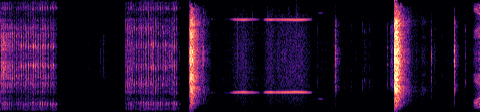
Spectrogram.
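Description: Comic fart noises: several hissing blasts of air, broken by two sharp, loud bangs about two and a half and five seconds in, the second the louder.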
